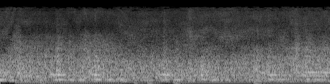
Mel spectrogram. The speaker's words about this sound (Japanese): ちょっと電車が通ってます、えー、電車が通ってます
